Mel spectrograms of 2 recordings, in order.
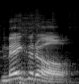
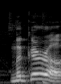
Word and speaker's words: Meguro: It's Meguro. Muro. It's not Muro. It's not Maguka, please.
